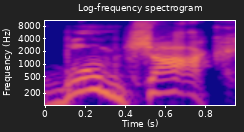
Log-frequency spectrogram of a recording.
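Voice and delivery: high, squeaky boom-chock noise; sound effect. Retold or imitated. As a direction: blurt a cartoon impact sound. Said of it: "and he just goes".

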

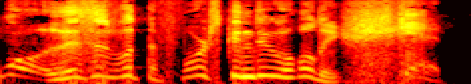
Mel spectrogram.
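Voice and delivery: high astonished voice; mock amazement. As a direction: gasp it out in awe. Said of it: "It's like".

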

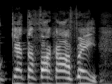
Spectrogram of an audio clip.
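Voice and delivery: high, loud frantic shout; panicked yell. Retold or imitated. Squirrel jumps on him, a panicked high yell. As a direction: scream it to shake the squirrel off.

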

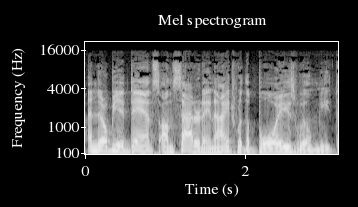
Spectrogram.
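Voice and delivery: normal talking voice

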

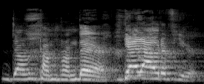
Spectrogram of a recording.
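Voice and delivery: loud, firm get out; loud order. Acted. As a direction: order her out sharply. Ordering sister out.

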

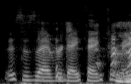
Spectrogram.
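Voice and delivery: fast, laughing through the words; giggling at her own joke; cracking up mid-line. Real, not acted. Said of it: "I'm laughing at my own jokes".

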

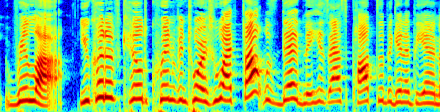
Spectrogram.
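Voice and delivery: normal talking voice

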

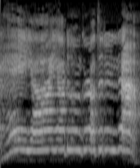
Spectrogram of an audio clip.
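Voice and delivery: high camp greeting with a shout; high gushing greeting. Retold or imitated. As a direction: gush it out, girl. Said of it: "let me come in and be like".

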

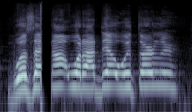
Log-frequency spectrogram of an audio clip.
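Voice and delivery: ordinary talk, nothing marked

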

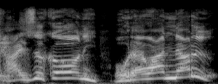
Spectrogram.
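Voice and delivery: anime hero shout. Acted. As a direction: bellow it like a shonen hero. Reciting anime line.

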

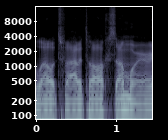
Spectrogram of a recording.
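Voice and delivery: low, soft, offhand retelling; nonchalant. Retold or imitated. Imitating a witness on the stand, nonchalant. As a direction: imitate an unbothered, casual throwaway reply. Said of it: "so nonchalant".

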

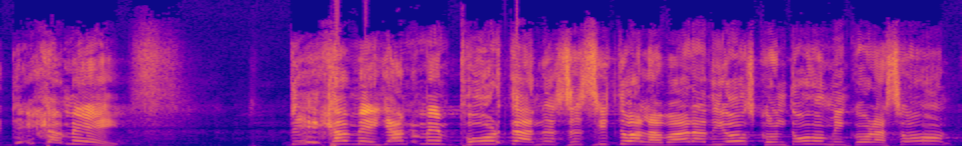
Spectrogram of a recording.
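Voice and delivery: desperate high-pitched shouting at full force. Acted. Preacher acts a worshipper refusing to be hushed, shouting defiantly. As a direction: cry out past everyone hushing you. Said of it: "aún gritaron más fuerte".

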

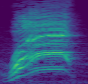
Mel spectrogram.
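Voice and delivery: high, loud startled yelp; mock shocked shout from the maid; shocked what. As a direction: blurt it out in disbelief. Maid shocked at lady's turnaround.

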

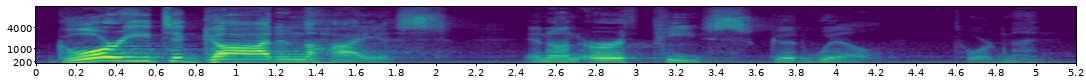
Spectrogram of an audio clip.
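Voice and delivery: solemn scripture reading. Acted. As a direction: proclaim the nativity text to the congregation.

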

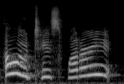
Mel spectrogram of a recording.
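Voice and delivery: high-pitched polite question; mock politeness. Barista retells answering a complaining customer, mock high politeness. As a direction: lift the voice into put-on customer-service innocence.

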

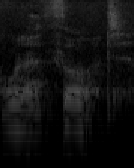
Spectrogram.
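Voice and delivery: heavy breathy whisper. Acted. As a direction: breathe the words out creepily. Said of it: "Stop breathing like that".

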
